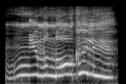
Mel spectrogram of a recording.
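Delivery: high, hesitant woman's voice; doubtful. A narrator's reading. Woman eyes the large vodka portion, high doubtful voice. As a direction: question it high, unsure. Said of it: "усомнилась Липочка".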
